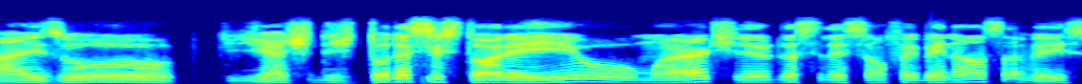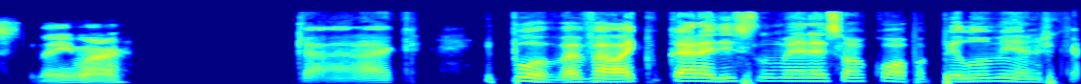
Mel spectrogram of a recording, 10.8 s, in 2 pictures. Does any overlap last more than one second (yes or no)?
no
